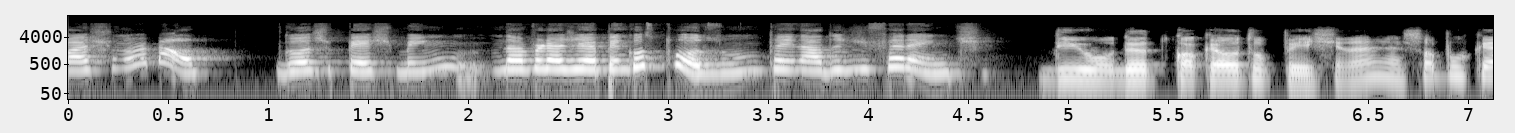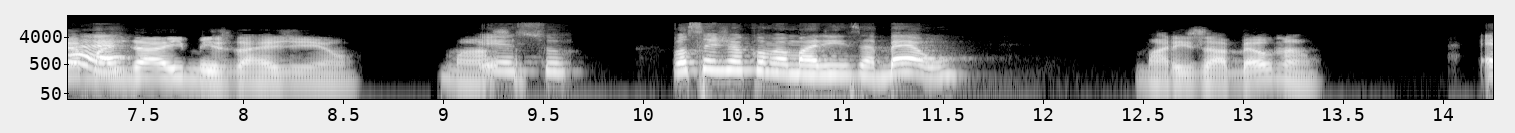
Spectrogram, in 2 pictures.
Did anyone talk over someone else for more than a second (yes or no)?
no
